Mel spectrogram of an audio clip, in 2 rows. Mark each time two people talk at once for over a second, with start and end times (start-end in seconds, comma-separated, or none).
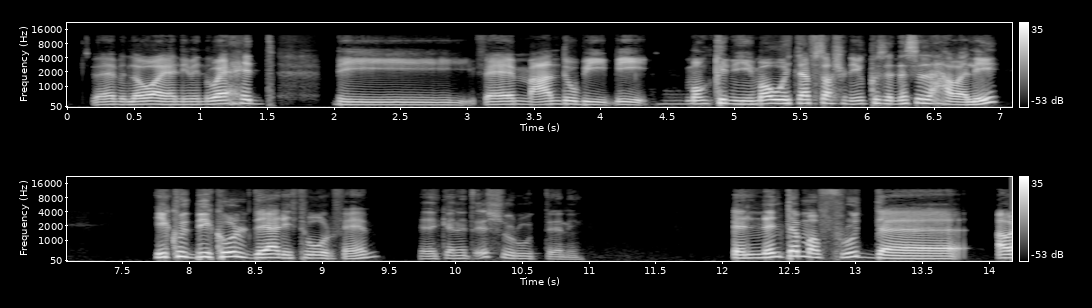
none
